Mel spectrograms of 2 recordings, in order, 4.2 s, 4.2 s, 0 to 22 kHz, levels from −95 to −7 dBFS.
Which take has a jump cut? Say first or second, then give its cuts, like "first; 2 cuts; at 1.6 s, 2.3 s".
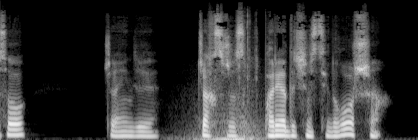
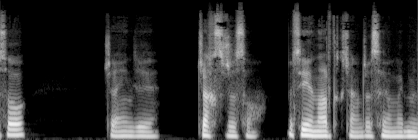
first; 1 cut; at 2.5 s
